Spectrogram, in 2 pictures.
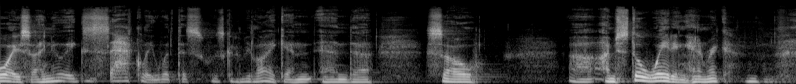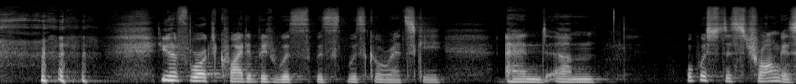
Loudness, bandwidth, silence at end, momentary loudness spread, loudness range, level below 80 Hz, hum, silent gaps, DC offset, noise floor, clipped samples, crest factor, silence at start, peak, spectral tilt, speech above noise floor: -22 LUFS; 17 kHz; 0 s; 16 LU; 6 LU; -62 dBFS; none; none; under 0.1%; -59 dBFS; under 0.1%; 20 dB; 0 s; -4 dBFS; -4.5 dB/octave; 37 dB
